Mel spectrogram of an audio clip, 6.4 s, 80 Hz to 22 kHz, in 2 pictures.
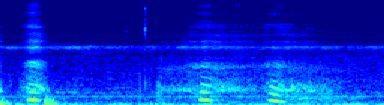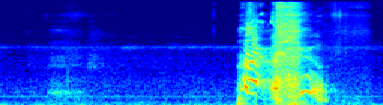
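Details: Female in a run of 21 rapid sneezes: a few soft breathy sounds, then one loud explosive sneeze near the end, steady room hum behind.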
